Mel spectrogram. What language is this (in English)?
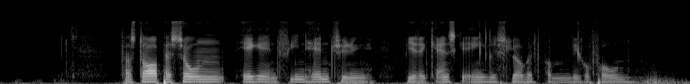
Danish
